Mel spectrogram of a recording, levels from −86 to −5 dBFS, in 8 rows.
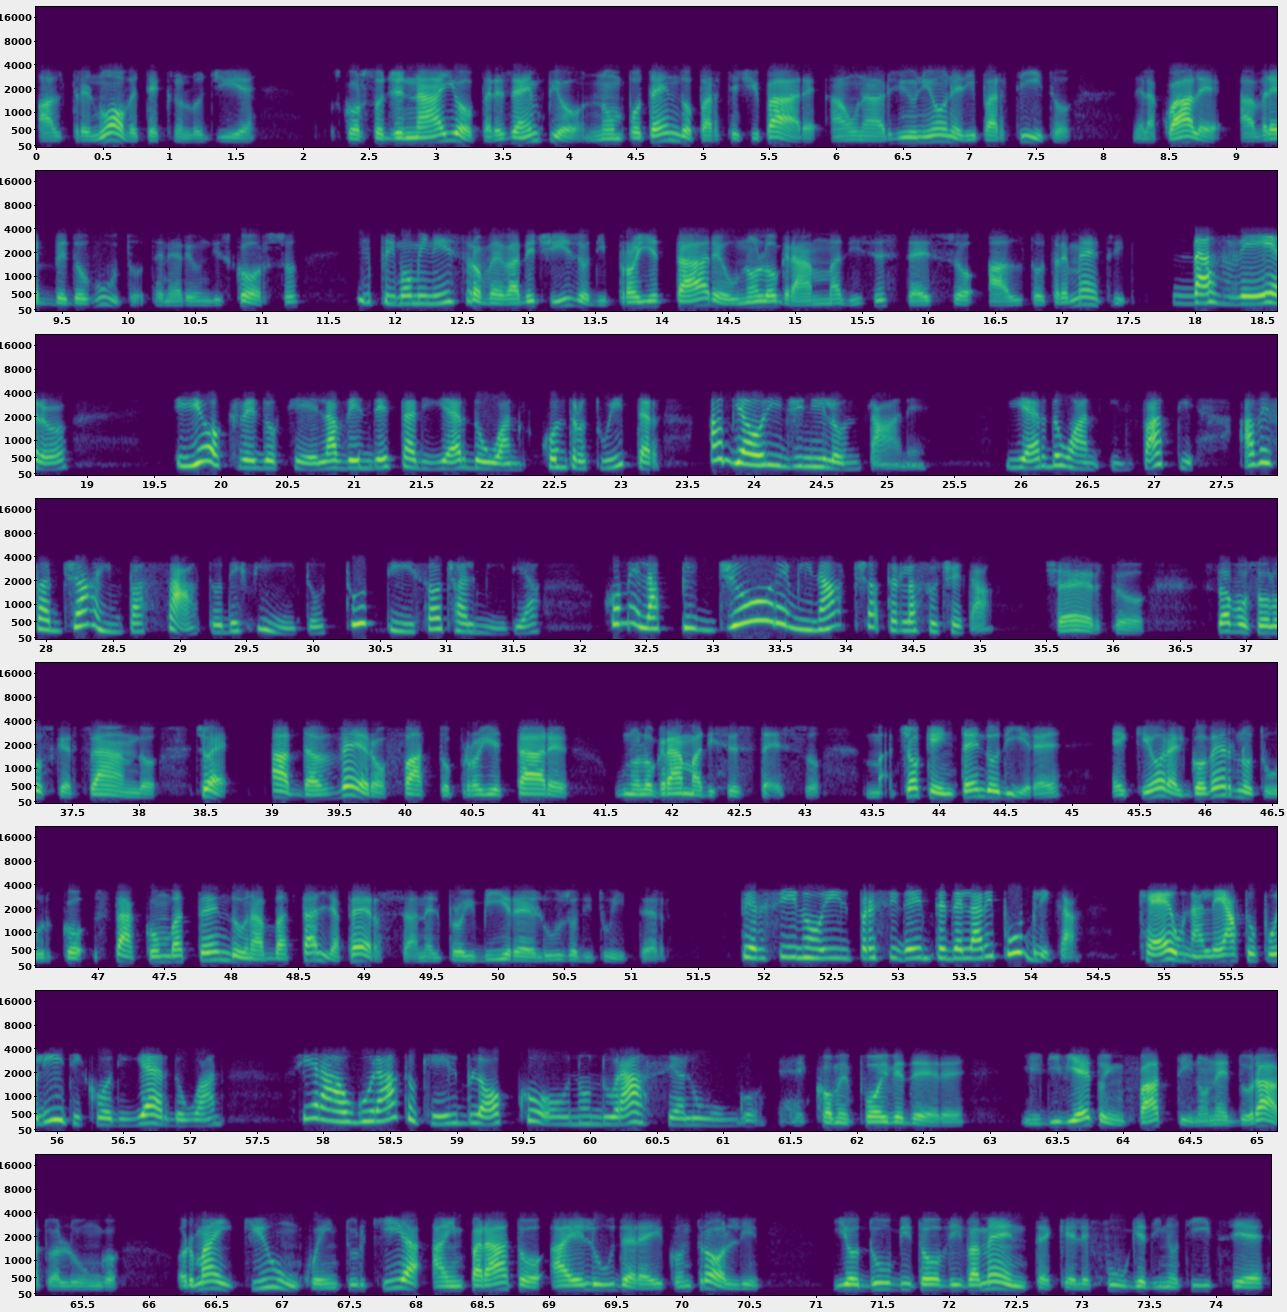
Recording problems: phone-call audio; nothing above 3.5 kHz

